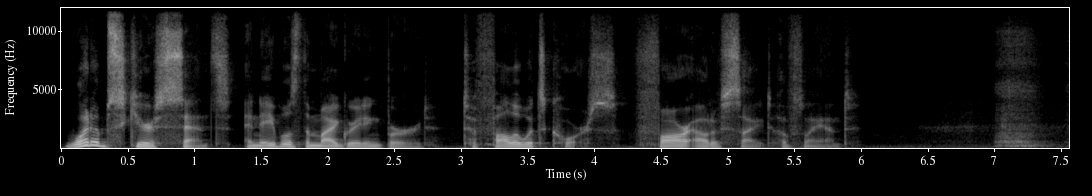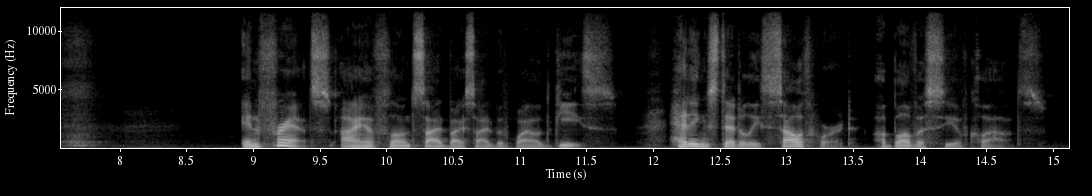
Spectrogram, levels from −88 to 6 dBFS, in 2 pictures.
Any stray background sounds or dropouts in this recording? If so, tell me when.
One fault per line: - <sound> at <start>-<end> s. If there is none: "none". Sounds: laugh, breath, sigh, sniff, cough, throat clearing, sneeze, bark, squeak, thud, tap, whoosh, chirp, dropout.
- sniff at 7.0-8.0 s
